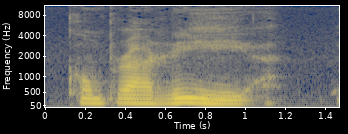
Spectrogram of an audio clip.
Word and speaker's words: compraría: Siempre con acento, así si escuchan la pronunciación, compraría. Stress en la i.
